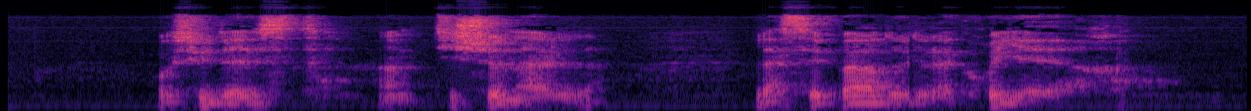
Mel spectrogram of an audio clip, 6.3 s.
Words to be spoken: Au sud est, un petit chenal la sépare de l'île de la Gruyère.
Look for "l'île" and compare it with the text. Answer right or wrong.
wrong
